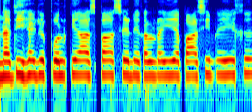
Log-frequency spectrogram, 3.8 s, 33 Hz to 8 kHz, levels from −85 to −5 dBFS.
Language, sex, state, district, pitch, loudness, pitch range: Hindi, male, Haryana, Rohtak, 205 Hz, -17 LUFS, 200-210 Hz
